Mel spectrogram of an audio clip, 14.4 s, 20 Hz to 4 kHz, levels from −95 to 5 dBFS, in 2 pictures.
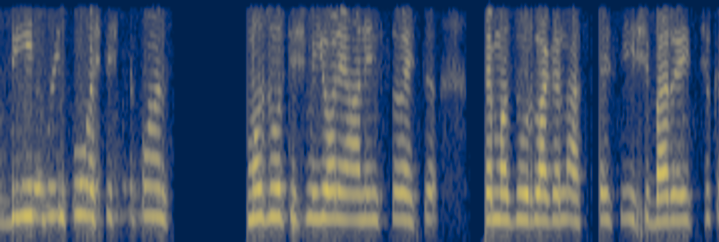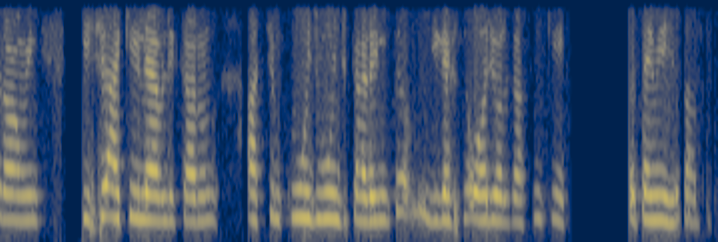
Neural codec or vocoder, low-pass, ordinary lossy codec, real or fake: none; 3.6 kHz; none; real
